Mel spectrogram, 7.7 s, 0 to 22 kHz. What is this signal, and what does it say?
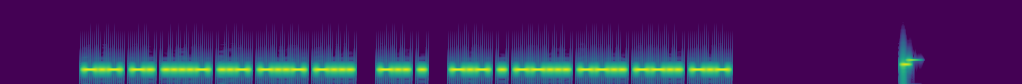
Morse code, heard as a keyed tone, about 40 wpm, 700 Hz. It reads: KN4UXB DE KE7ZZK
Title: USA Callsign DE Callsign - 6 Characters - 40wpm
